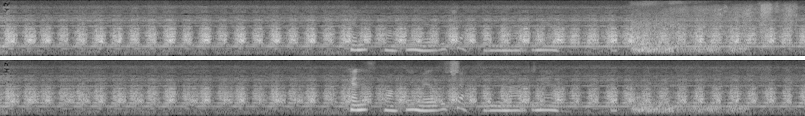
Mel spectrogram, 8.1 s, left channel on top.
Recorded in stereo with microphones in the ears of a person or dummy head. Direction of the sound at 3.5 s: 60° right (ahead or behind).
